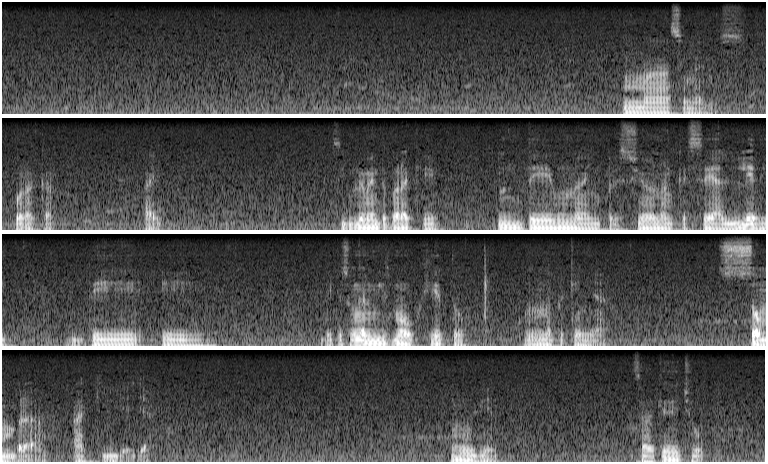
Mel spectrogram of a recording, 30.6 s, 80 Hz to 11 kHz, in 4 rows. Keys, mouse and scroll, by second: 0.5-2.4 drag, 3.4-6.5 drag, 7.2 click, 7.9 click, 9.7 click, 12.8-14.6 drag, 15.5 click, 16.3 click, 17.7 click, 18.9-20.2 drag, 21.7-24.4 drag, 25.2-27.3 drag.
